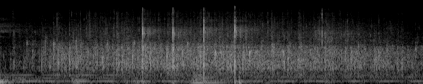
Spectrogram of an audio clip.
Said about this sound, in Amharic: እስቲ አጨብጭቡ ስለዚህ ጥቅስ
